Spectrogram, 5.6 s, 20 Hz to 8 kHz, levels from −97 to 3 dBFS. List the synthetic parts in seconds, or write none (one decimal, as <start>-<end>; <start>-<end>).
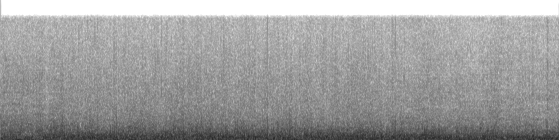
0.0-0.6; 4.0-5.6

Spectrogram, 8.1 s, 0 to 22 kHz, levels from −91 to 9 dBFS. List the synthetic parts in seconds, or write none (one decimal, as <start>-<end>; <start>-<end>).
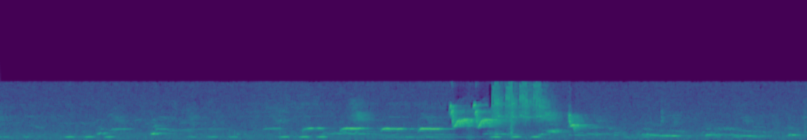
2.5-3.1

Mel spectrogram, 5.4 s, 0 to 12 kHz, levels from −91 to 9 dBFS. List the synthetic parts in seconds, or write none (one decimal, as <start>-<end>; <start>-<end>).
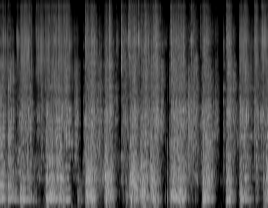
0.0-1.6; 4.8-5.4

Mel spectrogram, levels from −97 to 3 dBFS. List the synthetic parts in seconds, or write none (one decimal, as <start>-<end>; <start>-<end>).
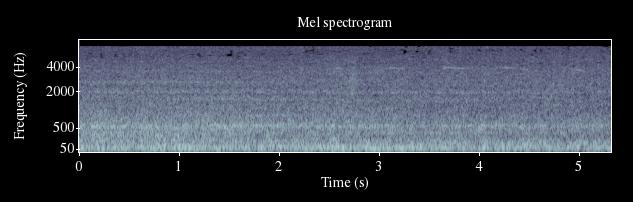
none

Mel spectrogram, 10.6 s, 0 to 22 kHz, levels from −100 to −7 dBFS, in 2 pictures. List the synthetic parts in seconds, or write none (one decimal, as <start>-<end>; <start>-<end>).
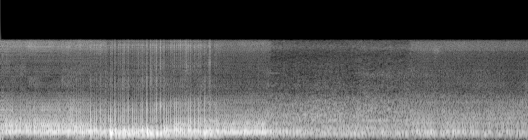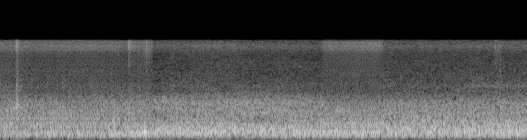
0.0-2.7; 4.1-6.8; 8.5-9.1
